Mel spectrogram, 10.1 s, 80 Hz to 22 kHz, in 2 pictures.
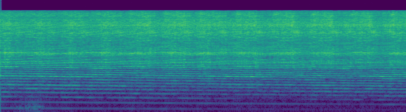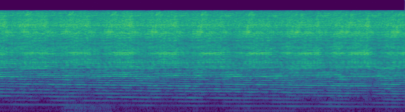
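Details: Chris King ISO disc stainless rear hub, 150x12mm, with 9-speed Shimano XTR M970 cassette, freshly broken in after about 5 hours or 50 miles, freewheeling and back-pedaling: loud fast buzzing ratchet dropping in pitch as the wheel slows; healthy pawls.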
